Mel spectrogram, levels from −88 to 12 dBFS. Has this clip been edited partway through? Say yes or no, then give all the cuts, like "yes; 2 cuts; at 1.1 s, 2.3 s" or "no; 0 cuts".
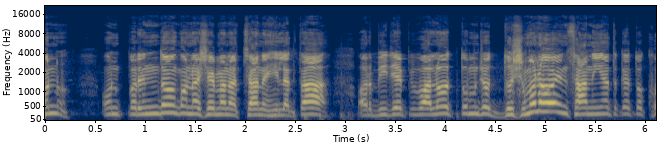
no; 0 cuts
